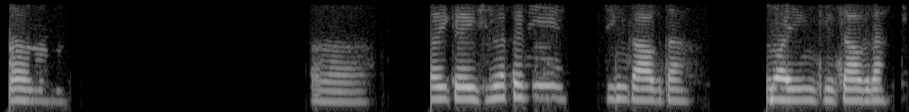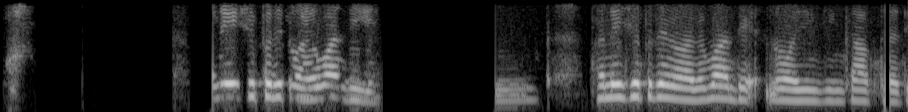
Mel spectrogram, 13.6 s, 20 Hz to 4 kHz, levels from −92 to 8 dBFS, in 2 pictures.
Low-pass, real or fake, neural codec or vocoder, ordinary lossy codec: 3.6 kHz; real; none; none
